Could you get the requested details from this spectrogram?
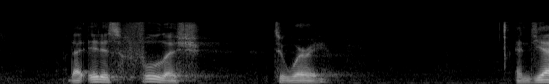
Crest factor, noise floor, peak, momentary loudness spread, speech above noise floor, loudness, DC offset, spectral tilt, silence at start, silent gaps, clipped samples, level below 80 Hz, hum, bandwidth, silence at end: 22 dB; -65 dBFS; -8 dBFS; 15 LU; 37 dB; -30 LUFS; under 0.1%; -5.5 dB/octave; 0.7 s; none; under 0.1%; -56 dBFS; none; 7.6 kHz; 0 s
